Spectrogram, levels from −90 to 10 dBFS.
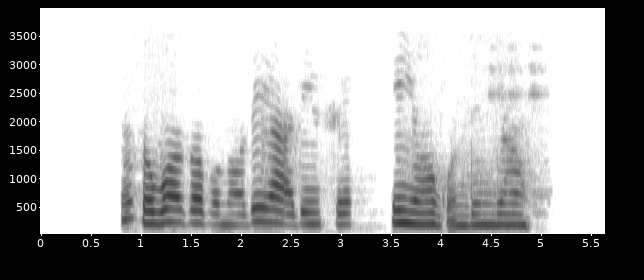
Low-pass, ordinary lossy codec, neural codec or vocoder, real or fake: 3.6 kHz; AAC, 24 kbps; none; real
